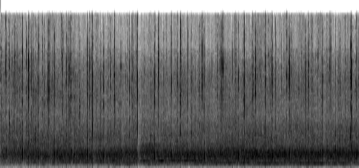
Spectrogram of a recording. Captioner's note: audience cheer and applaud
